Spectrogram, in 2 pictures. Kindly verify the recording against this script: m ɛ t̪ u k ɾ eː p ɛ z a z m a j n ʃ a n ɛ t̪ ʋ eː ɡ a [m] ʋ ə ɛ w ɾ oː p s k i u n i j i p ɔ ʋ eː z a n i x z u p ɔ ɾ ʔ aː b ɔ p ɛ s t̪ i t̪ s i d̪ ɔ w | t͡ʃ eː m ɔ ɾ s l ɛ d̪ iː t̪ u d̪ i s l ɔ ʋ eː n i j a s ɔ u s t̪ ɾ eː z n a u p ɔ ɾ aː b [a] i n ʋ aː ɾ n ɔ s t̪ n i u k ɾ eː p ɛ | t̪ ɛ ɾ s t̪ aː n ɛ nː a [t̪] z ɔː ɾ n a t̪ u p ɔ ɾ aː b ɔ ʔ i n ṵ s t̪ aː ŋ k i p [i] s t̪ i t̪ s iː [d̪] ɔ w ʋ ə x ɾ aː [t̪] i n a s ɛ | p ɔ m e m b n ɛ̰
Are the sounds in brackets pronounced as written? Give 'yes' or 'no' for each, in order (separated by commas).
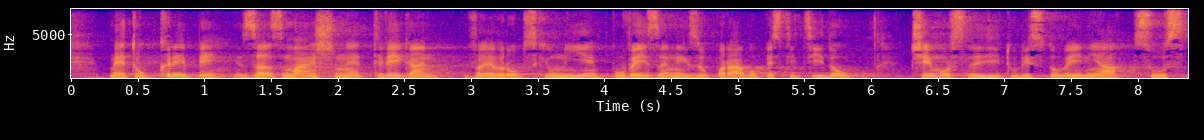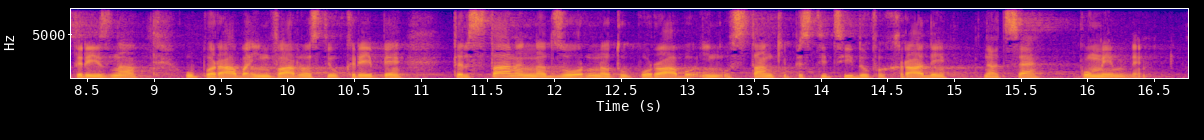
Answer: no, yes, no, no, yes, no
